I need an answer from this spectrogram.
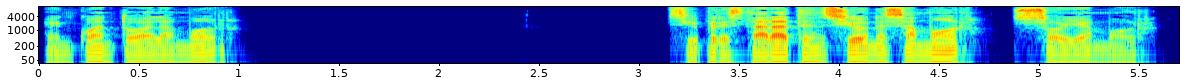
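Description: An earnest father played by a man reasons slowly and gently in a low, quiet voice. His words come measured, with a gravelly texture in a dry, close reading. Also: fairly even intonation, no room sound, heavily acted. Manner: slow, measured pleading. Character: calm, earnest father making his case.

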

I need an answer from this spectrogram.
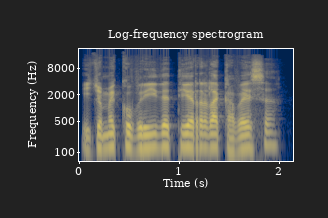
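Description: A man reading a classic tale as a storybook narrator, steady and measured. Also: medium pitch, clear, resonant tone, no room sound, clean studio sound.

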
